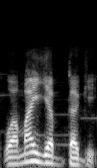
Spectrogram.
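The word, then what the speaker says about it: وَمَن يَبْتَغِ: Waman N-nya nggak dibaca, jadi wamai. Wamai yabtagi.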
